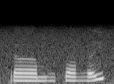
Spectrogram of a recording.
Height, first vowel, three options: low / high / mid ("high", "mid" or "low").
mid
